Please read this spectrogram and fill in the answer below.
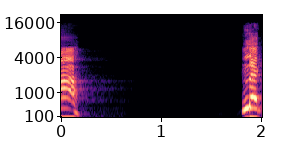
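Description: A man's voice trails off at the end of an emphatic phrase, followed by about a second and a half of dead silence before he starts speaking again.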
